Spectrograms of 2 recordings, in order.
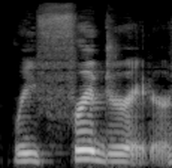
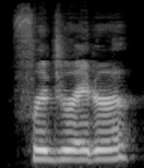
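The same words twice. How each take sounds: First: The first syllable is kept. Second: The first syllable is dropped. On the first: The speaker calls it right. "still get that re in there" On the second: The speaker calls it wrong. "drop the, the first syllable of the word"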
